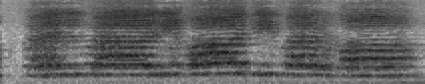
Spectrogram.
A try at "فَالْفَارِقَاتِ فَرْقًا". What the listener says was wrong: فا یا فا موٹا نہیں کریں گے. فالفارقات فرقا.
